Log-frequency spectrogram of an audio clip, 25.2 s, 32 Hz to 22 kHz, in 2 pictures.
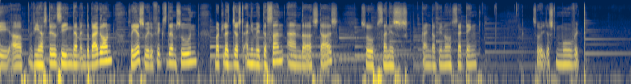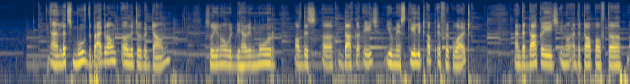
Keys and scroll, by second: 5.8 shift+Down, 6.2 shift+Down, 6.3 shift+Down, 9.1 shift+Right, 9.6 shift+Right, 9.8 shift+Down, 10.3 shift+Down, 10.4 shift+Down, 14.4 shift+Up, 14.7 shift+Up, 15.2 shift+Down, 15.4 shift+Down, 15.5 shift+Down, 17.9 shift+Up, 18.5 shift+Up, 23.2 shift+Down, 23.4 shift+Down, 23.6 shift+Down.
